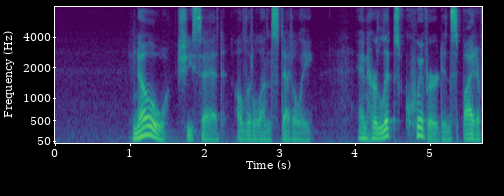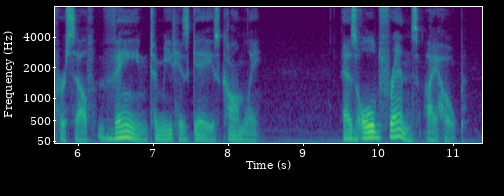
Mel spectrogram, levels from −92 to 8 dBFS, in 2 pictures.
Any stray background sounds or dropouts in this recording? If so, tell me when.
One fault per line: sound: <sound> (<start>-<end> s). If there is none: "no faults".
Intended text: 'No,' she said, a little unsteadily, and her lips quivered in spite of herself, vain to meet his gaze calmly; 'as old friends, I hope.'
no faults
